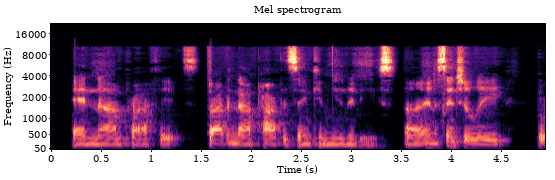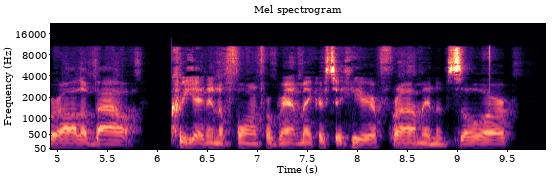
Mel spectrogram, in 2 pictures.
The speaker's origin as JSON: {"language": "English", "town": "Cleveland", "region": "Ohio", "country": "United States", "tie": "born or raised there", "moved": "as an adult", "said": "I'm a guy from Cleveland, Ohio, originally. Grew up in the 70s and 80s there"}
